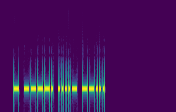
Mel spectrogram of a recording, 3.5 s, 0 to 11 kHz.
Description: Morse code, heard as a keyed tone, about 34 wpm, 700 Hz. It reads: T947
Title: Numbers - Contest Style - 4-Digit 35wpm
